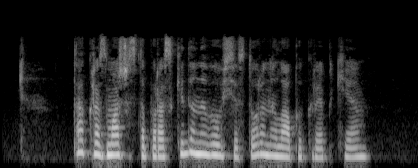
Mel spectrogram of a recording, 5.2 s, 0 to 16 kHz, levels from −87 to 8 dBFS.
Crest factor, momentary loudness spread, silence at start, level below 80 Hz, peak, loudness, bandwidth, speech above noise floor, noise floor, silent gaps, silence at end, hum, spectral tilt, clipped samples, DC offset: 16 dB; 13 LU; 0.25 s; -56 dBFS; -2 dBFS; -18 LUFS; 7.8 kHz; 51 dB; -68 dBFS; none; 0.65 s; none; -6.5 dB/octave; under 0.1%; under 0.1%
